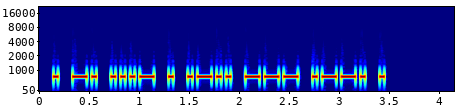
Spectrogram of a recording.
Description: Morse code, heard as a keyed tone, about 25 wpm, 700 Hz. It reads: ENVELOPE
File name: practice / 25wpm / Easy Words with Hints - 25wpm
